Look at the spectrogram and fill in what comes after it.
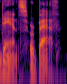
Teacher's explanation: a broader a sound like the a in father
